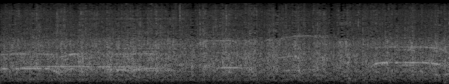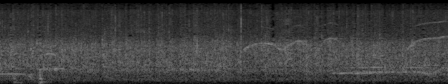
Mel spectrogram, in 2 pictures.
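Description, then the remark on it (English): Sustained applause from a large crowd, a dense, steady wash of clapping at even loudness throughout, with faint whoops and cheers rising above it. “I think the rest is just clapping.”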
